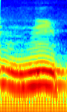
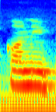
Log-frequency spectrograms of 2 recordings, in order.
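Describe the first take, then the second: First: The word starts with n, no k sound. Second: The word starts with an audible k sound. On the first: The speaker calls it right. "इसको क्या पढ़ेंगे, नी पढ़ेंगे" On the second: The speaker calls it wrong. "अगर को नी पढ़ते, क्या पढ़ते, इसको कनी पढ़ते"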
